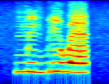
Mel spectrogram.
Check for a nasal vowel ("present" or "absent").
present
